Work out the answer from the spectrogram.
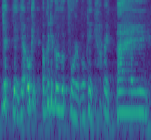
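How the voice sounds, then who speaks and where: A woman voicing an excitable, childlike animal puppet sidekick for kids, eager and silly, repeating words over and over. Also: medium pitch, fast, voice pushed down, lightly acted. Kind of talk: playful children's puppet banter. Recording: clear background noise.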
